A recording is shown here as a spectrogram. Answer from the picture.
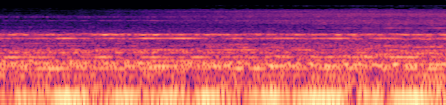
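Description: Dense drone music: many steady held tones layered over a rumbling low end and hiss, with no beat and an even level throughout.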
